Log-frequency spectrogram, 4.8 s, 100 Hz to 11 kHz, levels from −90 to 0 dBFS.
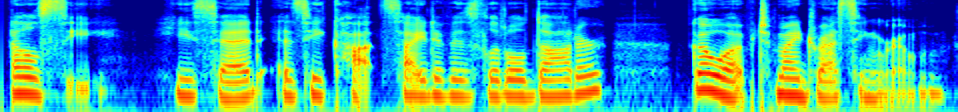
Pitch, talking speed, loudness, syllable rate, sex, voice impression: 205 Hz, 215 wpm, -20 LUFS, 5.2 syllables/s, female, feminine, adult-like, tensed, bright, soft, clear, fluent, intellectual, calm, friendly, reassuring, elegant, lively, slightly kind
